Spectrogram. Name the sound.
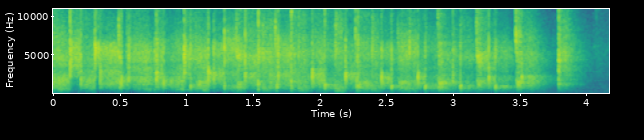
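audience applause for Fraser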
